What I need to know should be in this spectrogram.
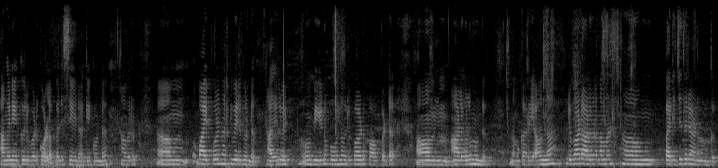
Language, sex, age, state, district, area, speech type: Malayalam, female, 30-45, Kerala, Alappuzha, rural, spontaneous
